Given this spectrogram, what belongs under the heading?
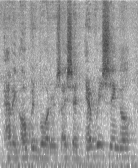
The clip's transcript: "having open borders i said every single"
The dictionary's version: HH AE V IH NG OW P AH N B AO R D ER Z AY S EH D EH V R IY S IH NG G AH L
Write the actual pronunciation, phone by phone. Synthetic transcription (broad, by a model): HH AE V IH NG OW P AH N B AO R D ER Z AY S EH D EH V R IY S IH NG G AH L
